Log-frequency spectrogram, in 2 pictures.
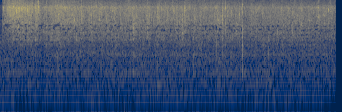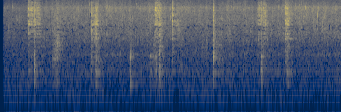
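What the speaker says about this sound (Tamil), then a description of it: "பட்டை, கிராம்பு, ஏலக்காய், பூ, பிரியாணி இலை எல்லாம் போட்டு கொஞ்சமாக ஜீரகம் சேர்த்துக்கலாம்." Whole spices, cinnamon, cloves, cardamom, star anise and bay leaf, fry with cumin in a pan, giving a continuous sizzle and then a run of sharper clinking stirs, close up and with no voices.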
